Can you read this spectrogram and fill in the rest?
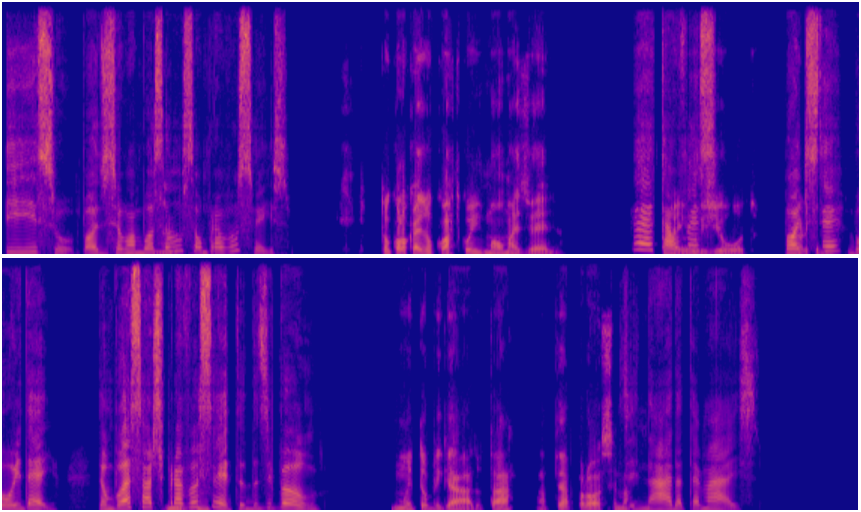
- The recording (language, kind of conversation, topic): Portuguese, advice, Como o uso de eletrônicos à noite impede você de adormecer?
- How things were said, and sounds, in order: tapping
